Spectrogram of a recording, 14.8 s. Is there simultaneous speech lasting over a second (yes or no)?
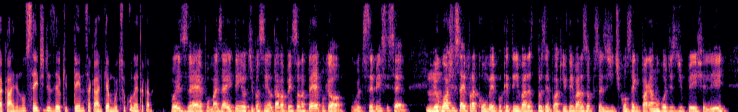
no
